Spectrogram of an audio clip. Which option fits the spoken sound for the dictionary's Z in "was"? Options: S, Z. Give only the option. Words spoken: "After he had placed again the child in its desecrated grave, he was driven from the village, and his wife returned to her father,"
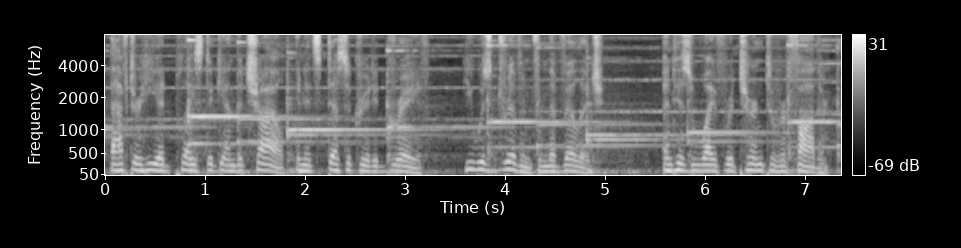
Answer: Z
